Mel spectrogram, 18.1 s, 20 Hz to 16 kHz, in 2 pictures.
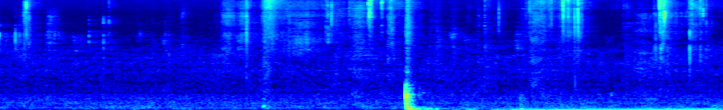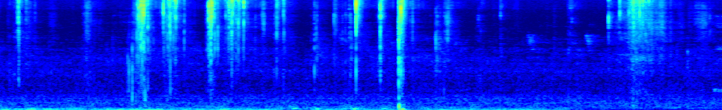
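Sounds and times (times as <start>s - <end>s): squishy toy crinkling and rustling: 6.5s - 15.4s, 16.6s - 18.0s
sharp crackles: 10.5s - 14.8s.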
